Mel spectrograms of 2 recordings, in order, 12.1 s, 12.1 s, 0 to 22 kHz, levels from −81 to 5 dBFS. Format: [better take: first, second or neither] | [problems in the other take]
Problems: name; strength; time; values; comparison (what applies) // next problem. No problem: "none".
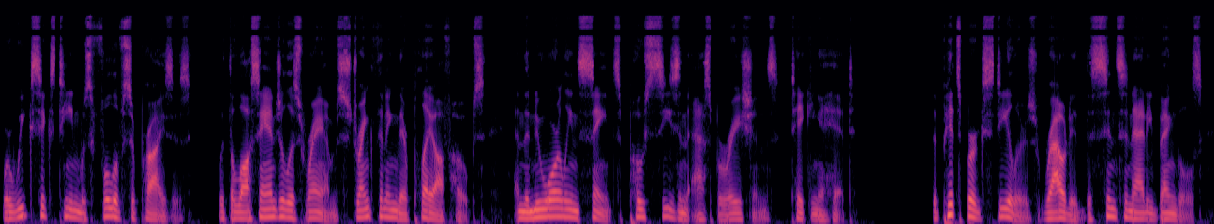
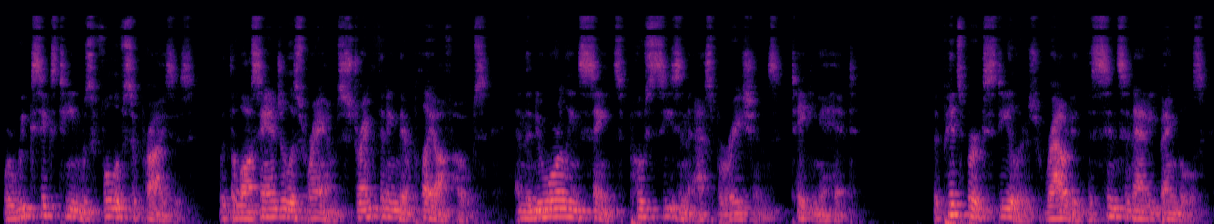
first | off-mic speech; far // room echo; very slight; dies away in 0.3 s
